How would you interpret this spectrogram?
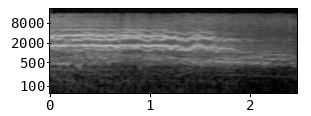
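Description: A loud, sustained tire screech from a Honda race car driven by Bucknum as it spins off the track at the Karussell curve of the Nürburgring and onto a grassy bank. Its high squealing tones waver and slowly drop in pitch over a couple of seconds, with no voices present.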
